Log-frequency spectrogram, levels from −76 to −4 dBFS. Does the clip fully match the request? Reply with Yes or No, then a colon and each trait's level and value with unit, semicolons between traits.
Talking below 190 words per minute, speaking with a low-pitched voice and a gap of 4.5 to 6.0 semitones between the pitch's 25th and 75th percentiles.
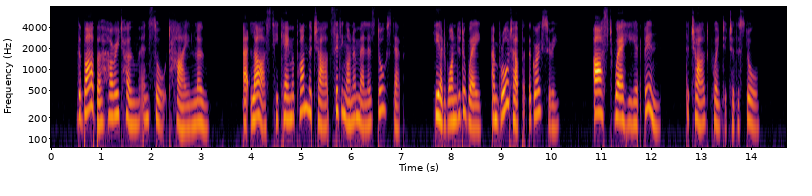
No: average, 165 wpm; medium, 185 Hz; average, 4.8 semitones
